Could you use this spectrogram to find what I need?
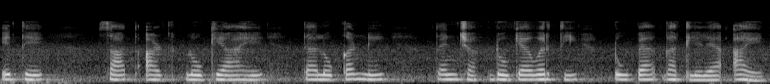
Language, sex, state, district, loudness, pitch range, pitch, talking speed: Marathi, female, Maharashtra, Solapur, -18 LUFS, 215-230 Hz, 225 Hz, 95 wpm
